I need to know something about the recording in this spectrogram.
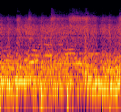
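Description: Post-hardcore band playing live: distorted electric guitars, bass and drums at full volume, a loud and dense wall of sound without a break.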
